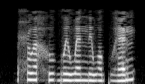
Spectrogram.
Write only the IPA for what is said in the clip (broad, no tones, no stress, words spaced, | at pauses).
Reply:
ħuɐ̯huɡʷɪ wɛnɪwɔkʷɦɛŋ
